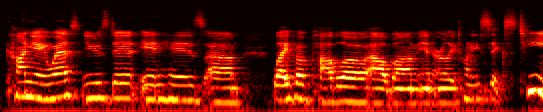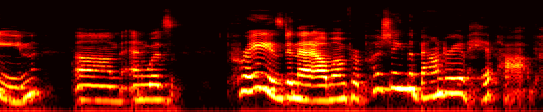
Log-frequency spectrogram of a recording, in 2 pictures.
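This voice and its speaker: A woman's voice: medium pitch, unhurried, fairly bright tone. A woman co-hosting a podcast in casual chat, chatty with lots of ums and frequent giggles. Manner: giggly, laughs often while talking. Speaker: podcast co-host.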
